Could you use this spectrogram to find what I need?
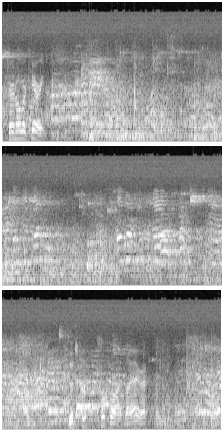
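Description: A crowd of spectators shouts and cheers in a large echoing gym.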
